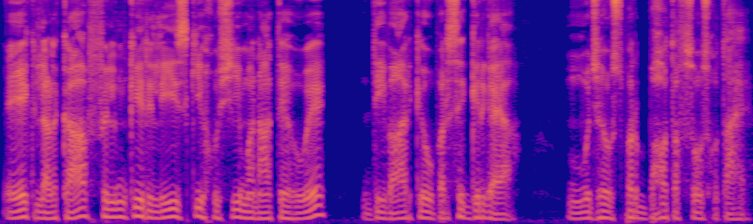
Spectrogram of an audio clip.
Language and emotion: Urdu, sad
